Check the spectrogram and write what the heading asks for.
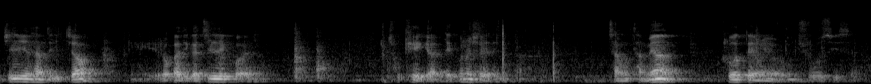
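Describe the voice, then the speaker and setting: A man gives a casual sermon to young adults, chatting and joking with them, his voice mellow and his pitch rising and falling in lively swings. It is picked up from some distance in an echoey church hall, with faint noise behind. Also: brisk, long pauses. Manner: chatty, jokes with the audience, swings loud and soft. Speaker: youth pastor.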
